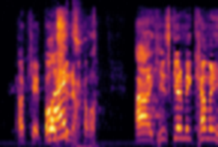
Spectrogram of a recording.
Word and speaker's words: Bolsonaro: Bolsonaro. Yeah. Bolsonaro. Okay, Bolsonaro. He's going to be coming here to speak in a couple hours. He's going to have the president of Brazil, Bolsonaro's son, to speak.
